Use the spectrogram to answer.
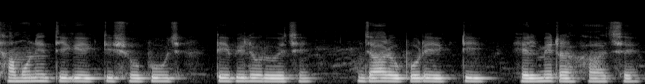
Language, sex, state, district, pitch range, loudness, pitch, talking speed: Bengali, male, West Bengal, Cooch Behar, 145-150 Hz, -16 LUFS, 145 Hz, 120 wpm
